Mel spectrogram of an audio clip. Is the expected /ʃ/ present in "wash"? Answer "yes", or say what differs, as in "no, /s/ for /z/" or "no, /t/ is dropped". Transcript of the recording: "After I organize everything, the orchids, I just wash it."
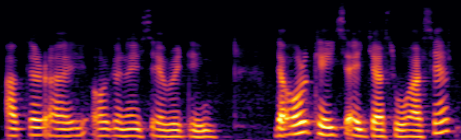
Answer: no, /s/ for /ʃ/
